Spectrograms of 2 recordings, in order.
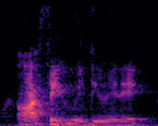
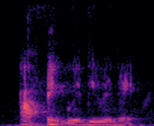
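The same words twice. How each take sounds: The two takes are said the same way.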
